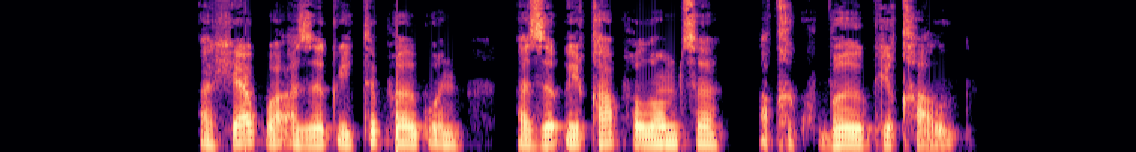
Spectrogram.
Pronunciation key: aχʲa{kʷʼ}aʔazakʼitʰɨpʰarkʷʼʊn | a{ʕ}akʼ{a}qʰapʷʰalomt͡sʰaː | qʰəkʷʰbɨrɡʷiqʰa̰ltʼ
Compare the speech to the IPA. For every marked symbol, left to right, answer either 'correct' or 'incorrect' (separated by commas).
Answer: correct, incorrect, incorrect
